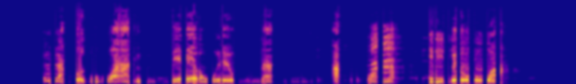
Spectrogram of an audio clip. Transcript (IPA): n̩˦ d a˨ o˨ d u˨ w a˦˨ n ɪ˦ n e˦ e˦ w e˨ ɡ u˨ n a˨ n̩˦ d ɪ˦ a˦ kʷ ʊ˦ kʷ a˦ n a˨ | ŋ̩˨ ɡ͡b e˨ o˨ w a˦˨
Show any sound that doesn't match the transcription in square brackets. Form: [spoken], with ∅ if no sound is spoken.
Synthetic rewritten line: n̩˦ [n] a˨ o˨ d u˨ w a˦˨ [ɲ] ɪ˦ n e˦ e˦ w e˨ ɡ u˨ n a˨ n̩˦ d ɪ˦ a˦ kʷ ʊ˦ kʷ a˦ n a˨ | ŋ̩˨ ɡ͡b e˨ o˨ w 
